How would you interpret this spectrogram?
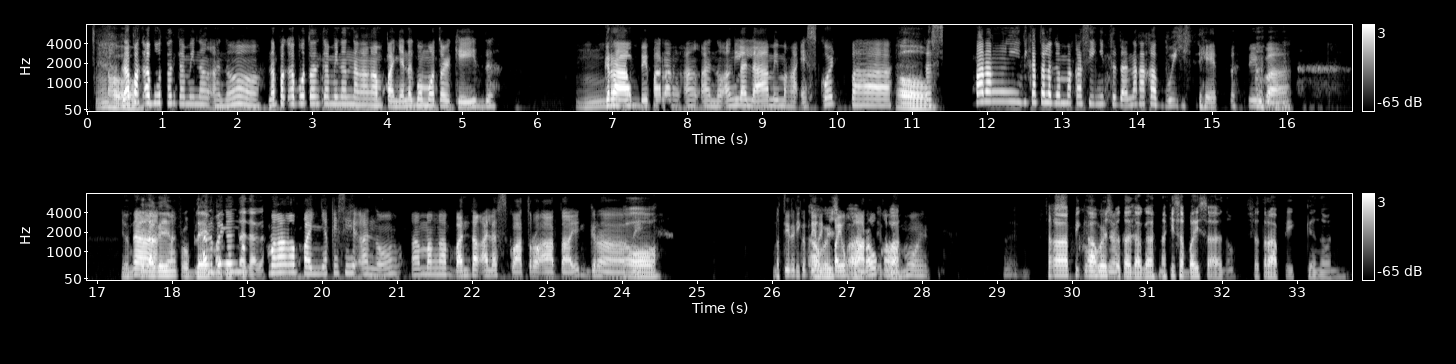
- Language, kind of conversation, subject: Filipino, unstructured, Ano ang masasabi mo sa mga pulitikong gumagamit ng takot para makuha ang boto ng mga tao?
- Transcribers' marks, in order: mechanical hum; tapping; dog barking; other background noise; chuckle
